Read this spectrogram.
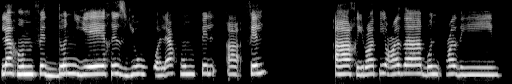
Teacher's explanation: خلف کا امالہ آئے گا دنیا پر، عدم غنہ ہوگا اور فی الآخراتی پر سکتہ آئے گا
